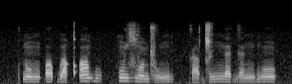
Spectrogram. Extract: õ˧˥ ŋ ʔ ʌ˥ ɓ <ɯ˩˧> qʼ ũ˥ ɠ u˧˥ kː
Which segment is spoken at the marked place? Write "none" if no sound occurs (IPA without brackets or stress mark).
ɯ˩˧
